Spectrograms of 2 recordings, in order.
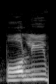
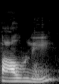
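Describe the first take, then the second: First: The first vowel is a plain 'o' sound. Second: The first vowel is an 'ow' glide. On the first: The speaker calls it wrong. "পলি বলা হয়" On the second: The speaker calls it right. "আসল উচ্চারণ হচ্ছে পাউলি"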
